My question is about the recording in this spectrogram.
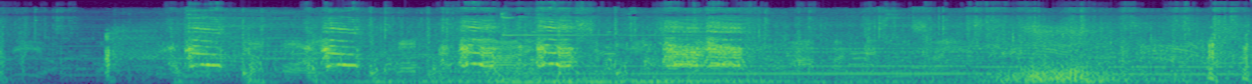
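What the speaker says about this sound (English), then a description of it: "Kick the chicken." Chickens clucking and crowing in the video game Assassin's Creed Odyssey, mixed with in-game sounds and speech, with a louder burst of activity near the end.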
